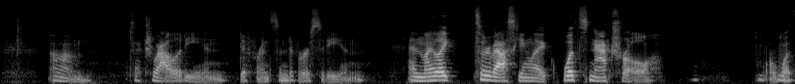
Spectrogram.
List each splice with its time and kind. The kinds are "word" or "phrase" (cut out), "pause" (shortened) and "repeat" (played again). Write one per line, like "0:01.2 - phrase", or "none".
none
